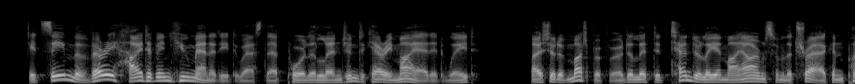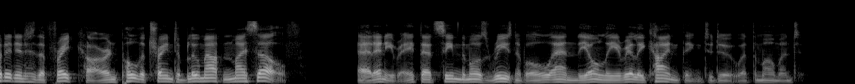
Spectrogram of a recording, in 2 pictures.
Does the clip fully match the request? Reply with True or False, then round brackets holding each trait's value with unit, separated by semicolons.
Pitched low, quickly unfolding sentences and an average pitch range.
False (115 Hz; 235 wpm; 6.5 semitones)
